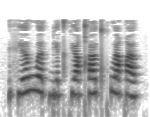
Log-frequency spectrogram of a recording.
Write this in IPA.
fʲ ɜ v w ɜ t bʲ a t kʲ ə˞ qʰ u t kʷʰ ɛ ə̯ q ə

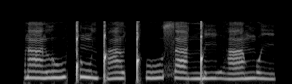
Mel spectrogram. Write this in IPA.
ɾ ã l u ǃ ũ ɡ͡ǃ ã ə̯ ǃʰ u s a ŋ͡ǃ i ɦ ã ŋʷ i

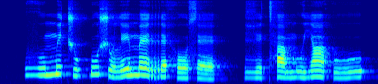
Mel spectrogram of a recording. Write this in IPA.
v u˦ m ɪ˦ t͡ʃ u˨ k͡p u˦ ʃ ʊ˨ l e˦ m ɛ˦˨ r ɛ˦ h oː˨ s ɛ˨ | ɣ ɪ˨ tʰ a˨ m u˨ j ã˦˨ f uː˨˦

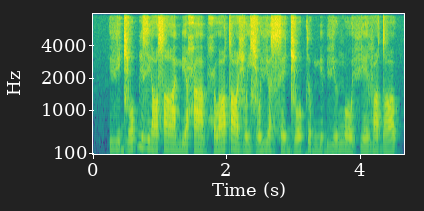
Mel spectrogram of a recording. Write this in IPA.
vʲ e d͡ʑ o ɓ i z j ʌ sˤ aː mʲ e ħ aː b ħ oː tˤ oː ʑ o j ʑ o vʲ ʌː z s e d͡ʑ oː k ɾ ɯ b mʲ ɛ b vʲ ɯ ŋ oː fʲ e v i dˤ o

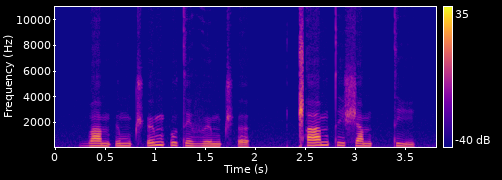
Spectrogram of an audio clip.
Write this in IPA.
b a m ʔ ɨ m t͡ʃʼ ø m ʔ u t e v ø m t͡ʃʼ ə | ǁ a m t̪ i ʃ a m tː i

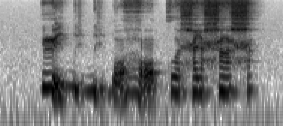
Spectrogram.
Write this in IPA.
ɭ ḭ ɓ ḭ ɓ ḭ ɓ ɔ̰ ɦ ɔ̰ k o ħ i ħ ɐ̃ ħ

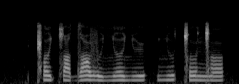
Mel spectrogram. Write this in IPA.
ǁ ɔ c ɔ dˤ ɤ v o ʎ ɔ ʎ ʉ | ʎ u ǀ o ŋ͡ǀ ɔ

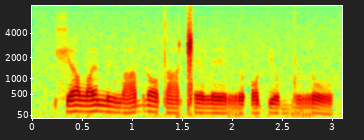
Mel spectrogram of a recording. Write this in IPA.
xʲ ɛ lˠ e n i w a b ɭ ɔ t a ǁ e l e r ʊ ʔ ɔ pʲ o b ɡ u r o

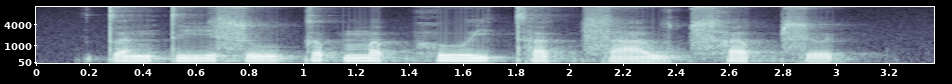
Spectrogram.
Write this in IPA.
t̪ ɐ˨ n t̪ iː˨˧ s uː˨˩ k ɐ˥ p̚ m ɐ˧ p̚ h uː˧ j t̪ʰ ɐ˨˥ k̚ s aː˨˩ w t͡sʰ ɐ˥ p̚ s ɵ˨˥ t̚

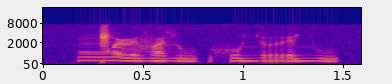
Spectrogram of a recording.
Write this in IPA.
ŋ͡ǁ ʌ ɭ ɛ v a z u | x o ʎ ʌ r ɛ ʎ u

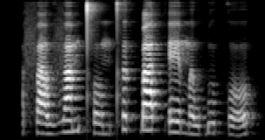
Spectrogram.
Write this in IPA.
f a˨˩ w v a˧˥ m t̪ʰ o˨˩ m t̪ʰ ə˦˥ k̚ ɓ a˦˥ t̚ ʔ e˧ m ə˨˩ w ɓ u˧˥ k o˨˩˦

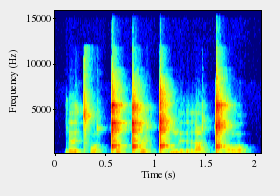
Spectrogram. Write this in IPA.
ɾ ə tʰ ɔ ǃ ə ǃʰ ə˞ ɡ͡ǃ ɑ̰ n ə̰ r ɑ ɡ͡ǃ ɔ̰

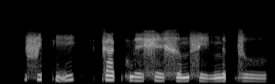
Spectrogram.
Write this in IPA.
f i˦˥ t̚ ʔ ḭ˧˥ | k a˦˥ k̚ h w ɛ̤˨˩ x ɛ̤˨˩ x ə˨˦ m s e̤˨˩ ŋ ə˨˩ t̚ z o̤˨˩

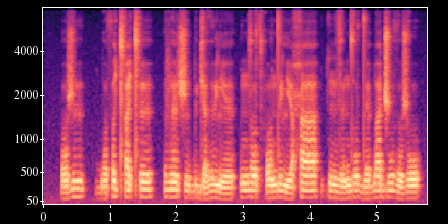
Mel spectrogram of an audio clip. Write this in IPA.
ɔ˩ ʒ ɨ˥ | b ɔ˩ θ ɔ˥ cʰ a˦ cʰ ɘ˦ | v ɛ̃˥ ʃ ɨ˨ b ɘ˦ ɡʲ a˩ ð ɨ˦ lʲ ɛ̃˩ | n z ɔ˦ t͡sʼ ɔ˨ n d ɘ˥ lʲ ɛ˩ ħ a˥ | k ĩ˨ z ɘ˩ n d o˦ d̪ ɛ˩ b a˥ d͡ʒ u˥ ð o˨ ʒ o˦

